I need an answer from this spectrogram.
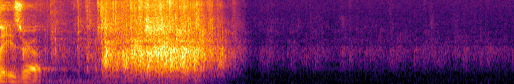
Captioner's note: audience clapping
